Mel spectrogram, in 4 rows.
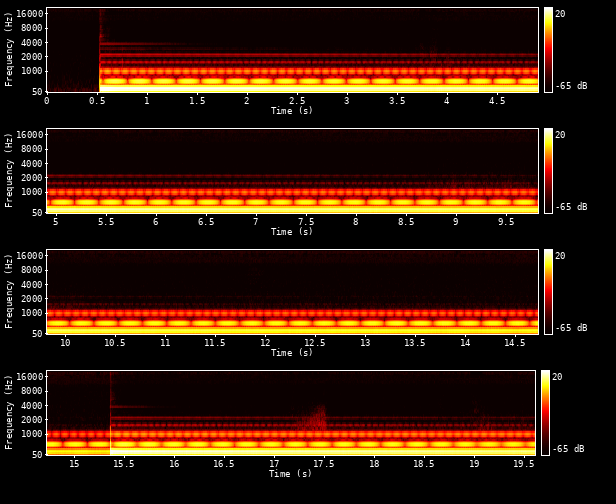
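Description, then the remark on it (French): A light, 870-gram singing bowl tuned to F is struck with a mallet twice, about fifteen seconds apart, each strike blooming into a long, steady, low humming ring with shimmering overtones that fades only slowly. “On l'écoute d'abord à la frappe mayoche.”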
